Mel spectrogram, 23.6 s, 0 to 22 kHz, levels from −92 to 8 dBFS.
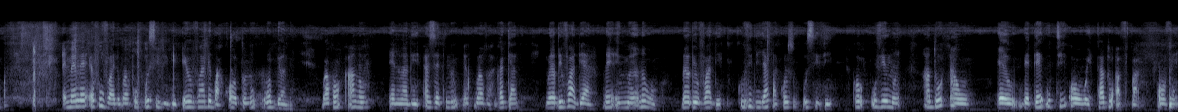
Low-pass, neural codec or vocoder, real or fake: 9.9 kHz; codec, 44.1 kHz, 2.6 kbps, SNAC; fake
